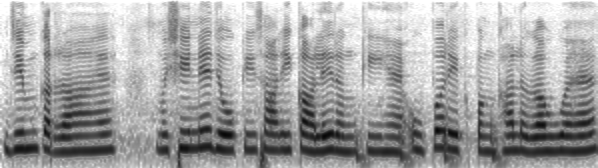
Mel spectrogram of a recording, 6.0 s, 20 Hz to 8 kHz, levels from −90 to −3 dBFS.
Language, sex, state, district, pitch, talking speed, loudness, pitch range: Hindi, female, Punjab, Pathankot, 240 Hz, 180 wpm, -16 LUFS, 230-250 Hz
